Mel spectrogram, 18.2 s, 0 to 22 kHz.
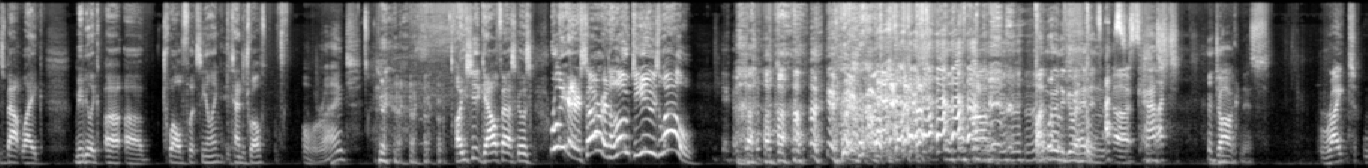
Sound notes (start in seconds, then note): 9.8 everyone chuckles; 11.9 everyone laughs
